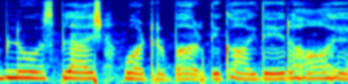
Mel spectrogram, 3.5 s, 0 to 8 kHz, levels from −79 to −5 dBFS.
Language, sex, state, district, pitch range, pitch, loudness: Hindi, female, Odisha, Khordha, 185-220 Hz, 200 Hz, -18 LUFS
